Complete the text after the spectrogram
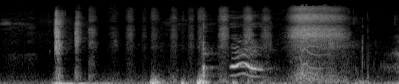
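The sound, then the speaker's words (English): Sniffing, as if someone is smelling a drink: a few short clicks and bumps, a brief murmured vocal sound, then one longer, airy inhale through the nose. “All right, let's give her a little sniffy sniff.”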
